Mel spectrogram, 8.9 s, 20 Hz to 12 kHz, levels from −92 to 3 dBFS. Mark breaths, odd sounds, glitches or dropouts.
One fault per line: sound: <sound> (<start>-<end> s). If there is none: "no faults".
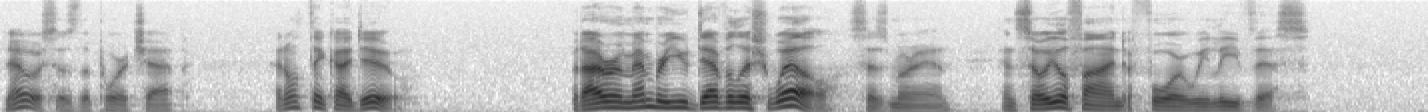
no faults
